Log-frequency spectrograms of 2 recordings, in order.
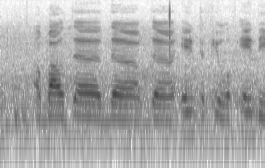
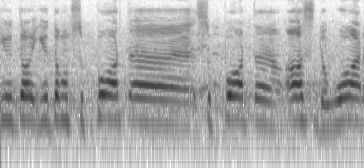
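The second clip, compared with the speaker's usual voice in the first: raised, louder, slowed accusation; accusing journalist; 8 semitones higher, 5 dB louder, slower than usual. Retold or imitated. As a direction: press him hard, like a TV host cornering a guest. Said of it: "and it was like".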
